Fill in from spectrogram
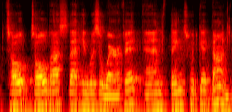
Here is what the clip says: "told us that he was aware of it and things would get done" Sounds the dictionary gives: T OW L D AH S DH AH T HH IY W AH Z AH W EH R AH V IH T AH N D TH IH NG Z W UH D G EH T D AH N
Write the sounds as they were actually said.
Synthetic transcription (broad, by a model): T OW L D AH S DH AH T HH IY W AH Z AH W EH R AH V IH T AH N TH IH NG Z W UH D G EH T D AH N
